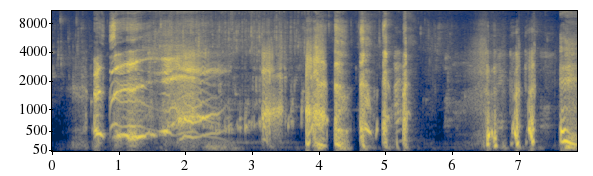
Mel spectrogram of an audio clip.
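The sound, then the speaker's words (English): Foley vomiting effect in a bathtub: wet, gurgling, throaty gushes lead into many sharp, irregular drips and splatters of water, loud and uneven in rhythm. “So let's say someone's puking in the bathtub. And so what we'll do is we'll edit out the gush at the front, but we'll get the sound of the water dripping down. So it sounds something like this.”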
